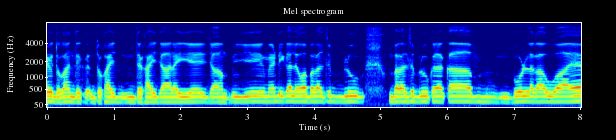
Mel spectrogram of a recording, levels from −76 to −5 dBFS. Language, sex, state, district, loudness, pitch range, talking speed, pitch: Hindi, male, Bihar, Jahanabad, -28 LUFS, 125-135 Hz, 210 wpm, 130 Hz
